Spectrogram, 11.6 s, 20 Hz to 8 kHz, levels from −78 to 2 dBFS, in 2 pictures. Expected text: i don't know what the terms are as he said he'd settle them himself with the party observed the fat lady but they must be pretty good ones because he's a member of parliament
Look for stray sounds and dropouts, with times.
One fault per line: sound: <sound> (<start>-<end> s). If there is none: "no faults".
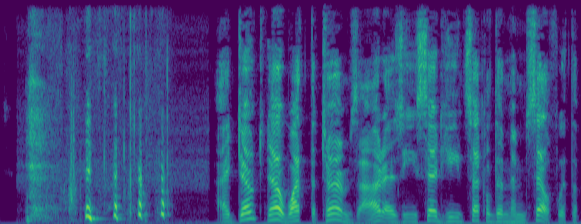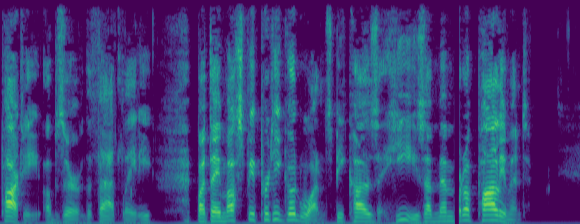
sound: laugh (0.2-1.8 s)
sound: dropout (10.3-10.4 s)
